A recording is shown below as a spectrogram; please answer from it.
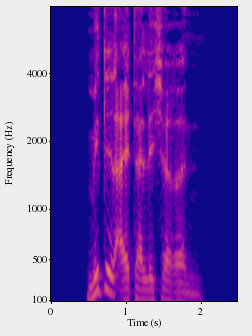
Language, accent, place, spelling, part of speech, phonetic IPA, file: German, Germany, Berlin, mittelalterlicheren, adjective, [ˈmɪtl̩ˌʔaltɐlɪçəʁən], De-mittelalterlicheren.ogg
- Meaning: inflection of mittelalterlich: 1. strong genitive masculine/neuter singular comparative degree 2. weak/mixed genitive/dative all-gender singular comparative degree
